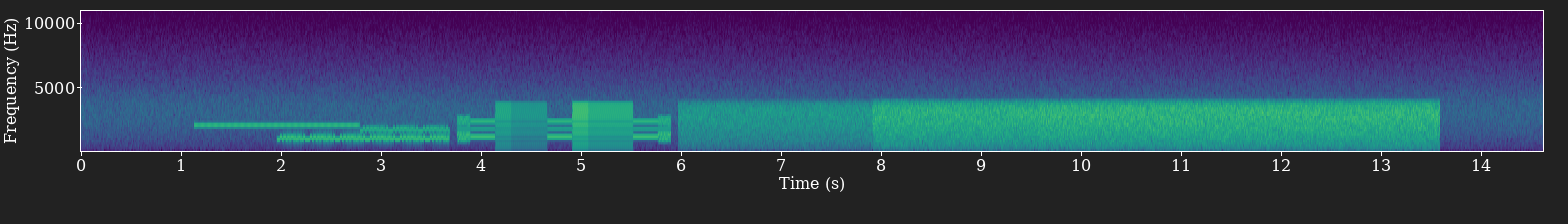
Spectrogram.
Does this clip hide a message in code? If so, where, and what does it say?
Yes: dial-up modem handshake (V.34 or later) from 1.1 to 13.6 s, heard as a whistle, warbles, then hiss.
